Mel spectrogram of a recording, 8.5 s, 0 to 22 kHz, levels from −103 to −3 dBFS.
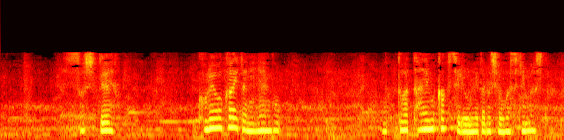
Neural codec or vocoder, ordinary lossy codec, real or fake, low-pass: codec, 24 kHz, 3 kbps, HILCodec; MP3, 24 kbps; fake; 5.4 kHz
